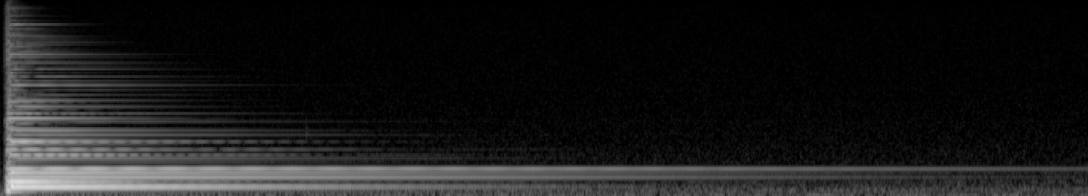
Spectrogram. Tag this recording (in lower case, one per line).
plucked string instrument
music
acoustic guitar
guitar
musical instrument
strum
